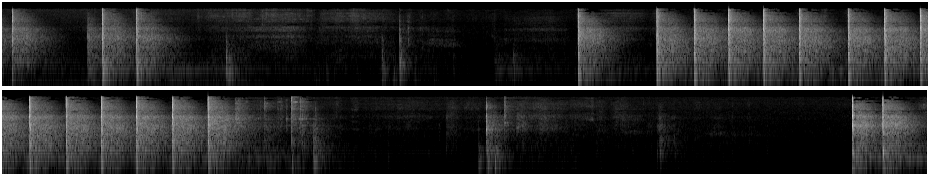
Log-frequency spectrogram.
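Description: Mallet blows on a wooden tool, hammering a copper sheet down into grooves cut in a wooden template, with the sheet ringing after each strike. Two blows come about a second in, then a steady run of about three blows a second for some six seconds, then a few scattered blows.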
